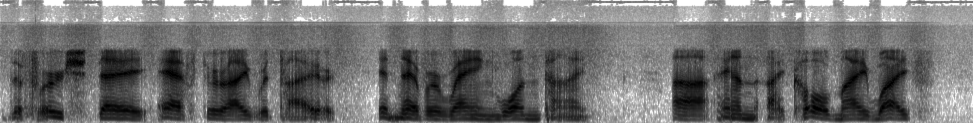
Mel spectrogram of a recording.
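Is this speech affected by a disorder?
Yes: ALS; ALS diagnosed 2001, limb onset, muscle twitches and hand weakness at onset.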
